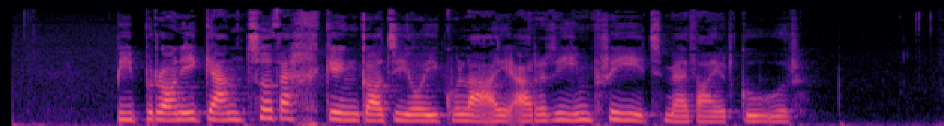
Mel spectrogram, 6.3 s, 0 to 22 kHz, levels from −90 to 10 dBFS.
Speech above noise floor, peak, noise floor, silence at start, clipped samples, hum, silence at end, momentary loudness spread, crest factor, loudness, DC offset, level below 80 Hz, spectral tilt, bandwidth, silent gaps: 35 dB; -10 dBFS; -60 dBFS; 0.1 s; under 0.1%; none; 0.65 s; 7 LU; 16 dB; -25 LUFS; under 0.1%; -52 dBFS; -4.5 dB/octave; 16 kHz; none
